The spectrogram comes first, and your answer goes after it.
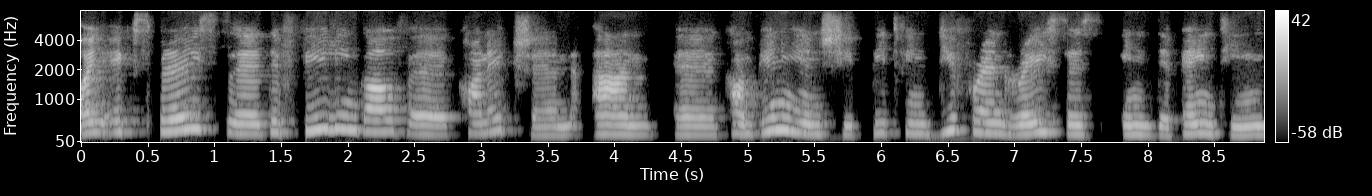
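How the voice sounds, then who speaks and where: With a Persian accent, the speaker talks at a very slow pace with ordinary pitch variation over a quiet background. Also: woman, fairly high pitch for a woman. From Iran. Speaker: painter. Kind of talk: online artist talk. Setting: video call. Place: home room. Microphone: video call.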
